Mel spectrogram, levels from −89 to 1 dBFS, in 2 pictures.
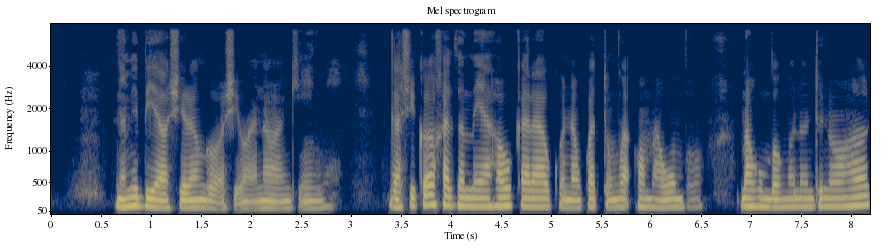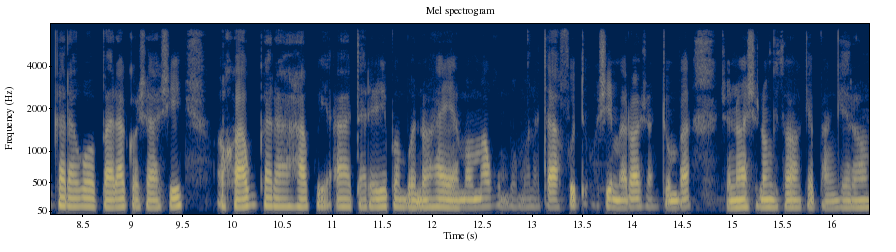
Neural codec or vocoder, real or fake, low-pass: none; real; 7.2 kHz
